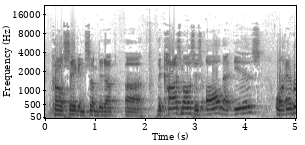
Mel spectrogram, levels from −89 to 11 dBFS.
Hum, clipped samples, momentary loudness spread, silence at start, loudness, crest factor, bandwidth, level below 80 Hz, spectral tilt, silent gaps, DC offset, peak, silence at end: none; 0.3%; 8 LU; 0.1 s; -11 LUFS; 10 dB; 12 kHz; -44 dBFS; -5.5 dB/octave; none; under 0.1%; 0 dBFS; 0 s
